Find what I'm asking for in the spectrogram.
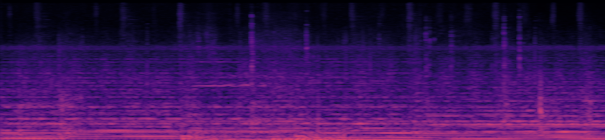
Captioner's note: horse whinnying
